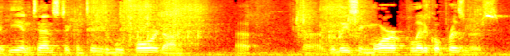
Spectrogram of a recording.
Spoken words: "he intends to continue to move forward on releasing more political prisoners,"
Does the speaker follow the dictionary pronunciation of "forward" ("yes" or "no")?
yes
